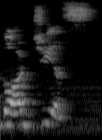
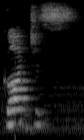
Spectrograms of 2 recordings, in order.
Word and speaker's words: gorgeous: Oh my god, most of the time the pronunciation of this word is wrong. It's not gorgeous. No, absolutely not. The pronunciation is not gorgeous. It's gorgeous.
